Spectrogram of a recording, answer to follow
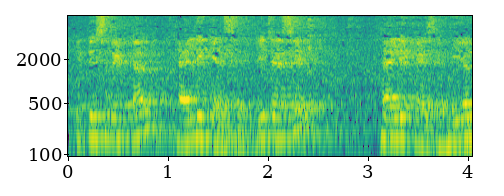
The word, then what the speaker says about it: phthalic: So common name, it is written phthalic acid. Which acid? Phthalic acid. Here P is silent. So you can write here phthalic acid, not pithalic acid.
